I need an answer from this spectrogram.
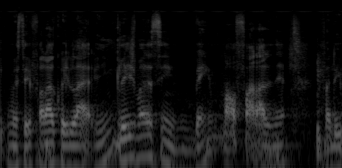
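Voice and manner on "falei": ordinary delivery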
